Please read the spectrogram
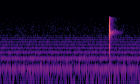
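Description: Near silence with a faint steady hum, broken by a single sharp click near the end.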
